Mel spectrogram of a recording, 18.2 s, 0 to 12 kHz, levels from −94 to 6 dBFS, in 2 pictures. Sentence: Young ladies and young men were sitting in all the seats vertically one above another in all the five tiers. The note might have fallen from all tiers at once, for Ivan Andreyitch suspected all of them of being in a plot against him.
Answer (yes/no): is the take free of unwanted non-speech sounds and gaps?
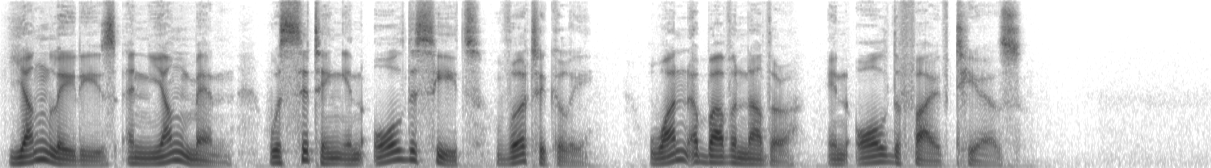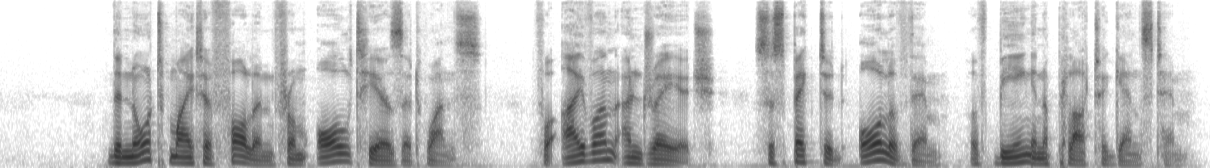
yes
